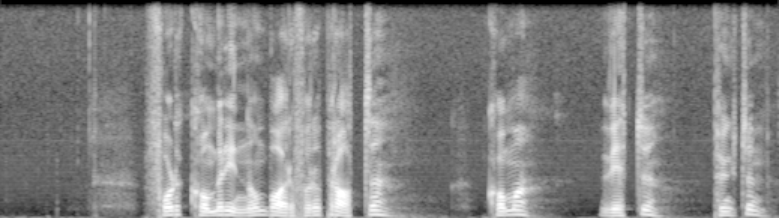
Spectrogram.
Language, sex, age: Norwegian, male, 38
